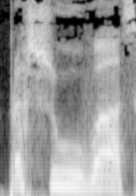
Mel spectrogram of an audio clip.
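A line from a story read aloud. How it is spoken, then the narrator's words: Hoarse wheeze. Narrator (Russian): хрипел пес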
